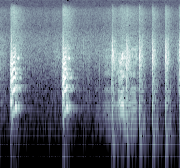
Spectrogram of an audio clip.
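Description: A dog, Lassie, in Edinburgh, gives two loud, sharp barks with a pause between them, then breaks into a quick run of five or six shorter, higher yapping barks.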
